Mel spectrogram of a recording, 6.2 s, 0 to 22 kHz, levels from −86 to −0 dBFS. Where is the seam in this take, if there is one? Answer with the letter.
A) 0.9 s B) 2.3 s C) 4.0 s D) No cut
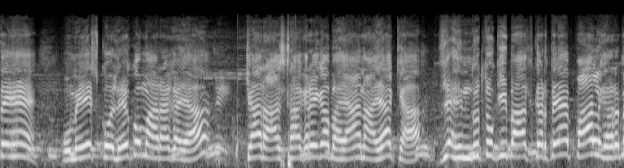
B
